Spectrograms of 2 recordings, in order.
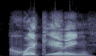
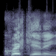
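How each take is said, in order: First: Said in the usual way. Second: Loud, high burst on quick inning; excited call. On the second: Real, not acted. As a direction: belt it out like a home run call. Excited repeat of play call.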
